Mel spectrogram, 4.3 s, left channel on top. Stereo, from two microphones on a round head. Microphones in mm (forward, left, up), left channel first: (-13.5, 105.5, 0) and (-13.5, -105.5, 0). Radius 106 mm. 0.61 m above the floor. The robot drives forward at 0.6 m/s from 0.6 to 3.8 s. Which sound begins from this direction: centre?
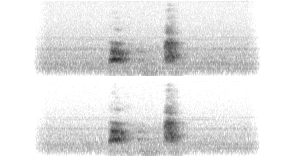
A dog barking, at 1.6 s.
